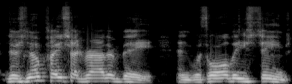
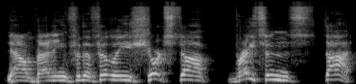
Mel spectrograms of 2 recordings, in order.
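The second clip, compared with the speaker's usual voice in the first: PA announcer call; 6 semitones higher than usual. Shown as a demonstration. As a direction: announce the batter like a ballpark PA.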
